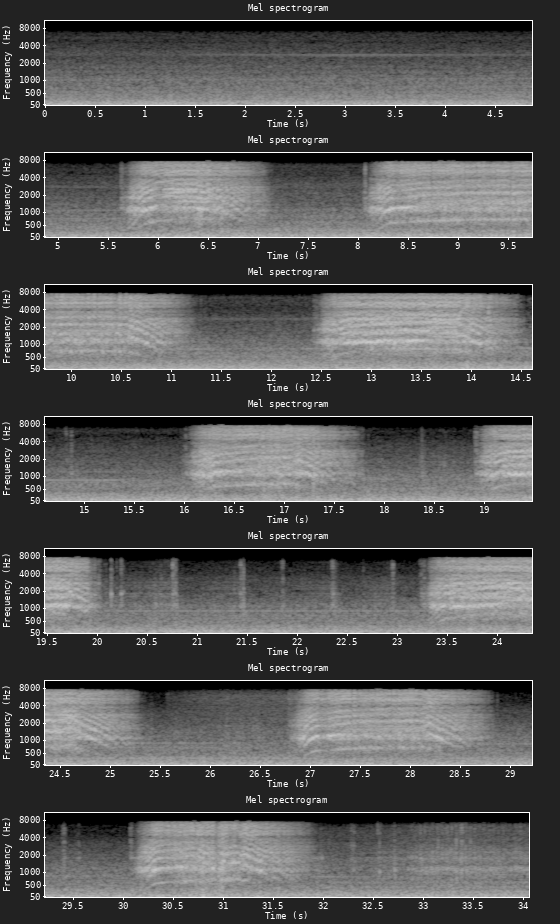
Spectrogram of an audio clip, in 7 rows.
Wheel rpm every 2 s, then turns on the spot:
0, 0, 10, 60, 140, 80, 100, 10, 80, 40, 10, 40, 100, 60, 50, 80, 10.
20-22 24-26 32-34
